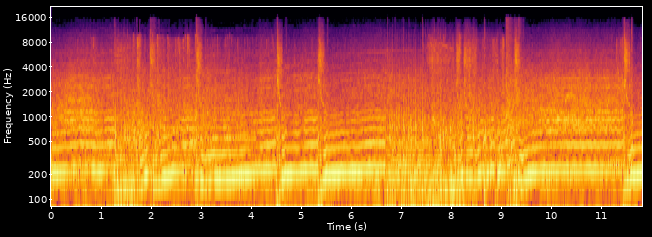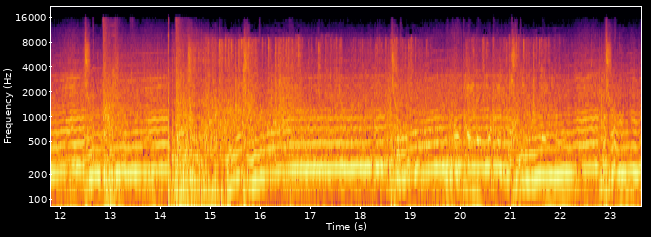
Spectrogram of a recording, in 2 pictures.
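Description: Tyres slide and spray gravel on loose dirt.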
